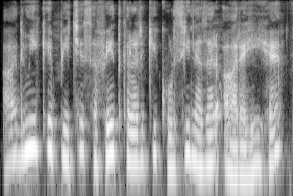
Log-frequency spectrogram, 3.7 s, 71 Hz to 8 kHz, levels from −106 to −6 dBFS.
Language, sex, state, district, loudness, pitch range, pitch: Hindi, male, Madhya Pradesh, Katni, -17 LUFS, 155-195 Hz, 165 Hz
